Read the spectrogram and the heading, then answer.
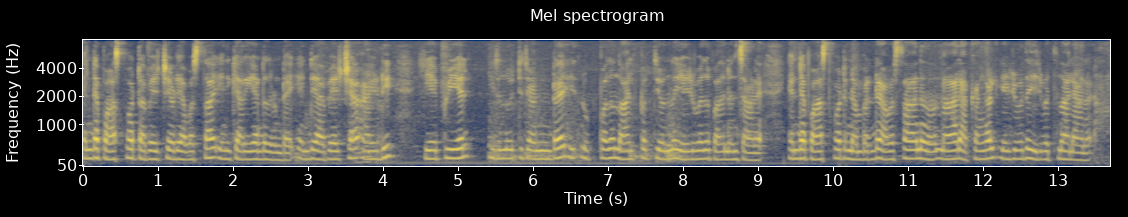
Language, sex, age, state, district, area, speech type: Malayalam, female, 60+, Kerala, Kollam, rural, read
